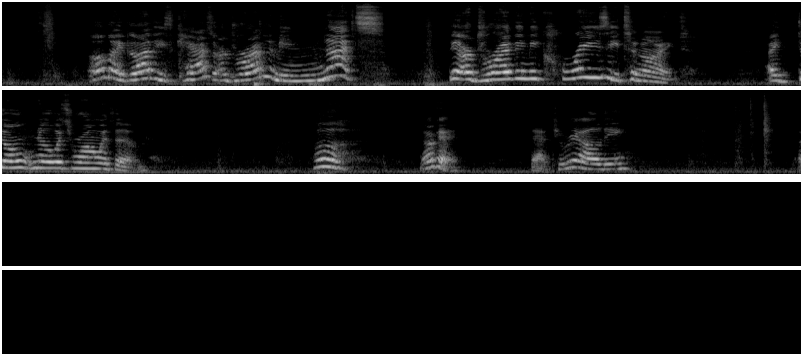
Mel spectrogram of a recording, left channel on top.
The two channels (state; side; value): silent; right; 56 dB below the other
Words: Oh my God, these cats are driving me nuts. They are driving me crazy tonight. I don't know what's wrong with them. Okay, back to reality.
